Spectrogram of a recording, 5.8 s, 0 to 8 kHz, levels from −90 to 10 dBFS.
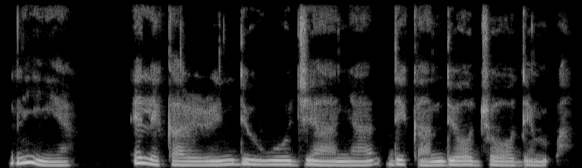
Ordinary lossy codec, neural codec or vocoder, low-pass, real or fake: none; none; none; real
